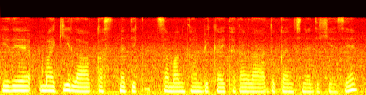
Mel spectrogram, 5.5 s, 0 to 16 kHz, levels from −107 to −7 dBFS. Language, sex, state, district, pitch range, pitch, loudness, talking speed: Nagamese, female, Nagaland, Dimapur, 155-180 Hz, 160 Hz, -16 LUFS, 140 wpm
